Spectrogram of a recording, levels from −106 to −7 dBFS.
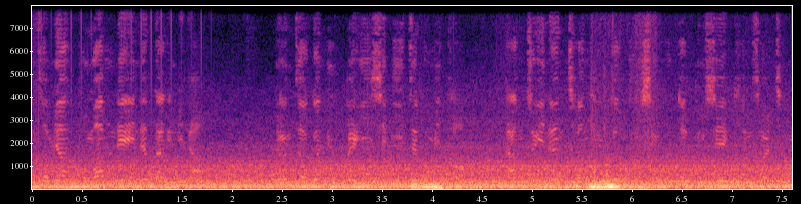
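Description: From 0.0 to 1.8 s, a resampler restarted on every block. Each 100 ms block was converted alone, so its edges lacked true neighbouring samples. The result is faint ticks at a steady 10 per second, heard only while sound plays. This fits a 48 kHz to 16 kHz conversion.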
